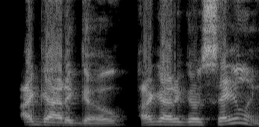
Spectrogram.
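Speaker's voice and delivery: ordinary talk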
